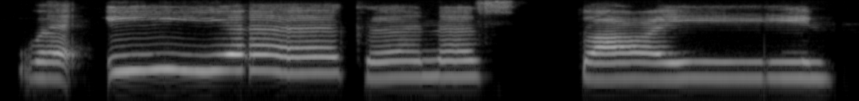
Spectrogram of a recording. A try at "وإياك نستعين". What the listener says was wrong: தா அல்ல தே தாண்டு வரக்கூடாது இப்பதான் என்ன சொன்னேன் நஸ்தஈன் وإياك نستعين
